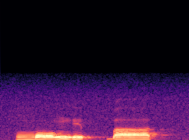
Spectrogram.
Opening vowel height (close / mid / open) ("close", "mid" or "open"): mid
